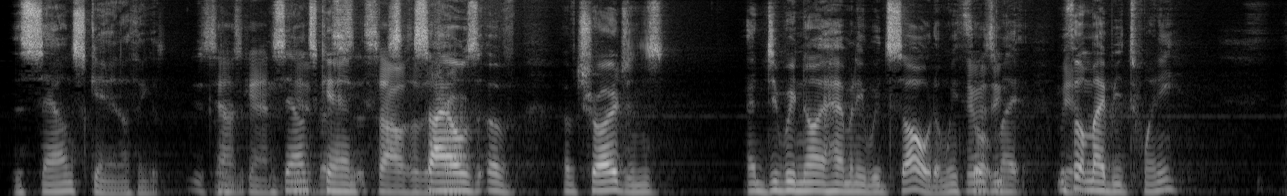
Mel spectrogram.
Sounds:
speech

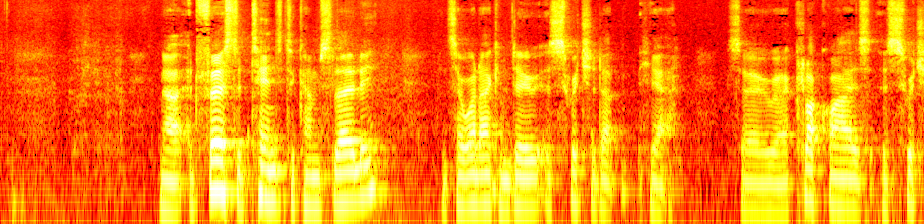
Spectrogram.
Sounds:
speech

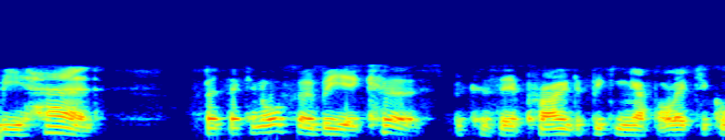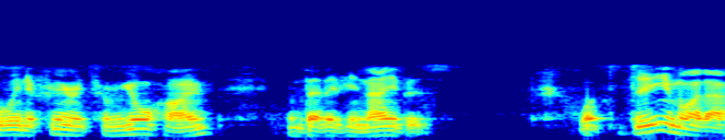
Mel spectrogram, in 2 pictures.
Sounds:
speech

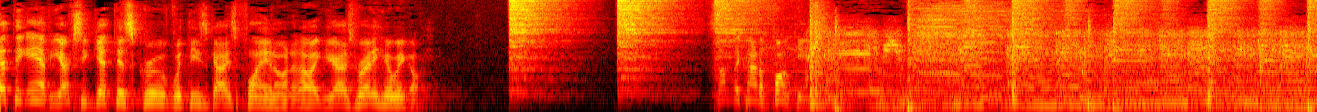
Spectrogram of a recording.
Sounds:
speech
musical instrument
guitar
plucked string instrument
music

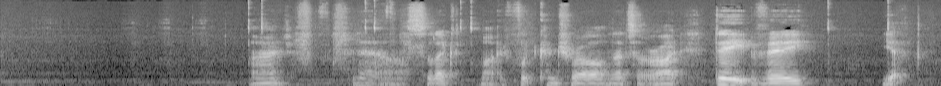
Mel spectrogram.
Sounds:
speech
clicking

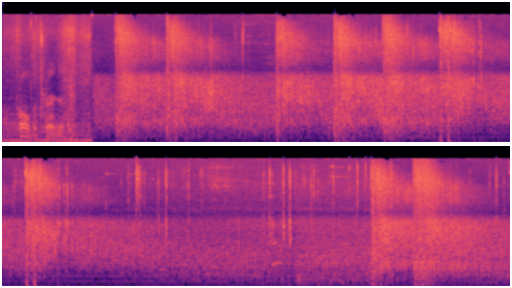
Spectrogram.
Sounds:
machine gun shooting

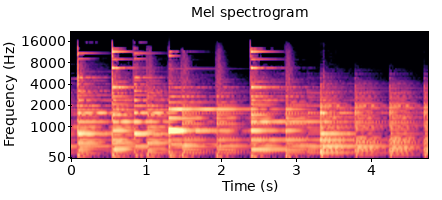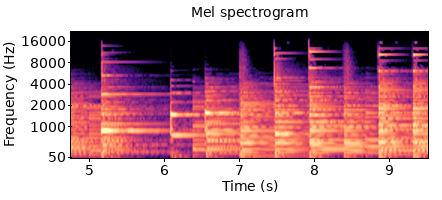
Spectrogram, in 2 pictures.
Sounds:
music

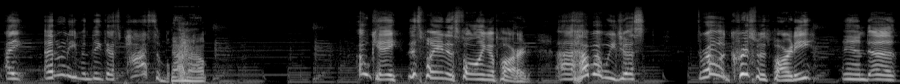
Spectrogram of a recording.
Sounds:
music
speech

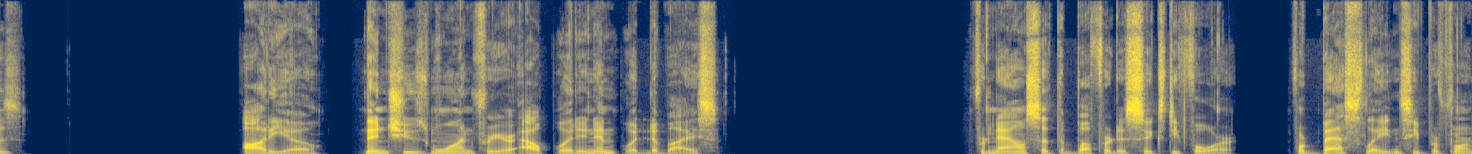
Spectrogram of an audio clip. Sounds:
speech

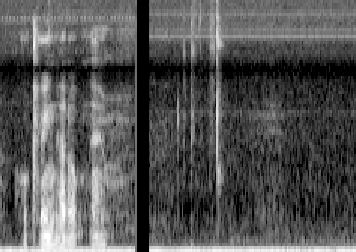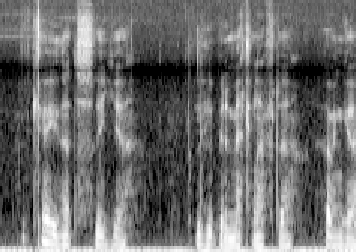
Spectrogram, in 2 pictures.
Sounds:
speech

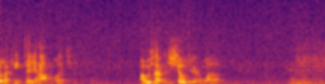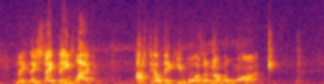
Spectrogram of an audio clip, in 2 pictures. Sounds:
narration
speech
man speaking

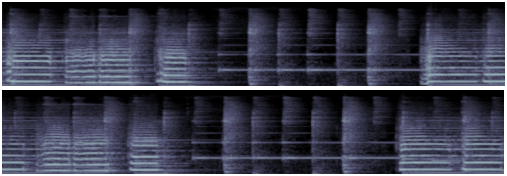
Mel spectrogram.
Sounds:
playing trumpet
trumpet
musical instrument
music

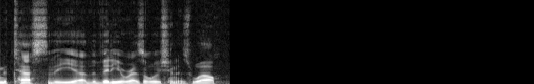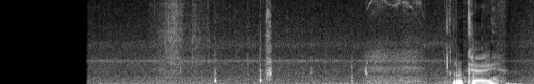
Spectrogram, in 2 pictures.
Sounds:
speech

